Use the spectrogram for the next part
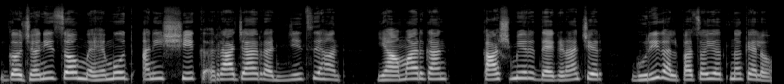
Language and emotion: Goan Konkani, neutral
